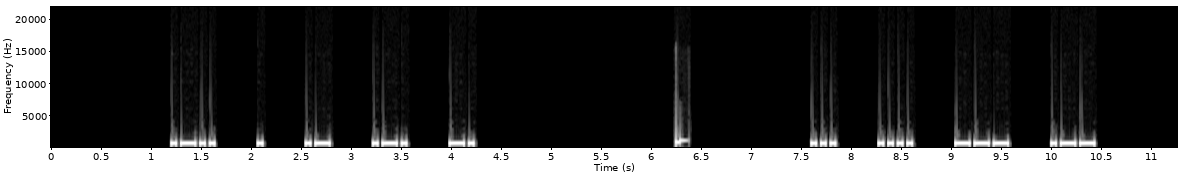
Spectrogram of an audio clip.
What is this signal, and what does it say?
Morse code, heard as a keyed tone, about 25 wpm, spaced as for 14 wpm, 700 Hz. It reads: LEARN SHOW
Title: 3x Character Spacing - Top 300 Words - 25wpm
